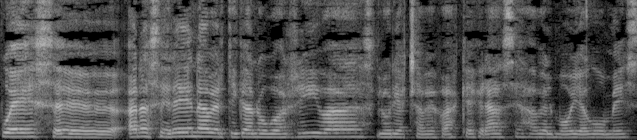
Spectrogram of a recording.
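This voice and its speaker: Over noticeable background noise, a woman speaks at a very slow pace with hardly any pauses, her medium pitch flat and monotone. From Cuba. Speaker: writer and online commentator. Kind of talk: live stream monologue.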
